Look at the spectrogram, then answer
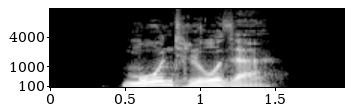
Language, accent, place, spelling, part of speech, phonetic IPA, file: German, Germany, Berlin, mondloser, adjective, [ˈmoːntloːzɐ], De-mondloser.ogg
- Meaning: inflection of mondlos: 1. strong/mixed nominative masculine singular 2. strong genitive/dative feminine singular 3. strong genitive plural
